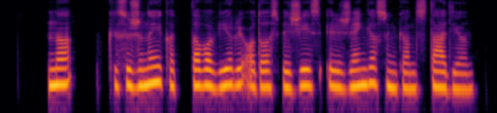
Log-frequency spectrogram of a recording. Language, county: Lithuanian, Šiauliai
